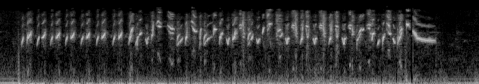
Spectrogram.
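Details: European goldfinch in authentic Constantine style: steady, rapid series of bright chirps building into a jumbled, tinkling twitter, ending in a long falling whistle.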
